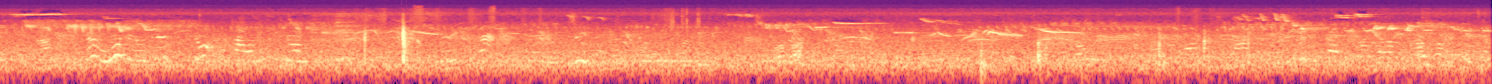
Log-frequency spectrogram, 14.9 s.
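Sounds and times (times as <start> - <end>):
birds chirping and whistling: 7.4 - 11.4.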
